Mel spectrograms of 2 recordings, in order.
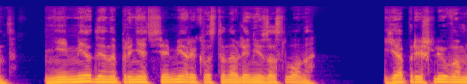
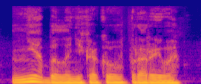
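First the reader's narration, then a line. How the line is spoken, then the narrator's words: Tired answer. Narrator (Russian): устало ответил Шлиман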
